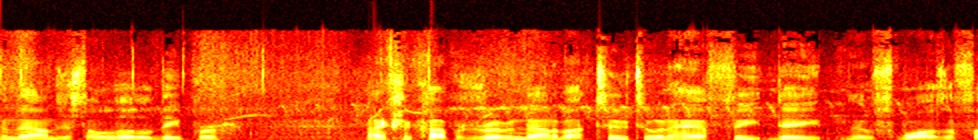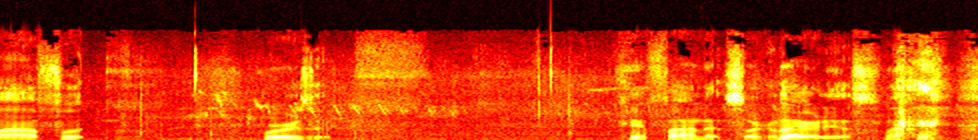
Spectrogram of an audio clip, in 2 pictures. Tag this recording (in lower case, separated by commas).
outside, rural or natural, speech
